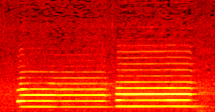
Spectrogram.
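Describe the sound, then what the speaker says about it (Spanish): A recorder (flauta dulce) sounds a clear, pure C sharp note, played twice in a row as two steady sustained tones with a brief break between them, close and alone. "El do sostenido, ahí. Suena así."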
